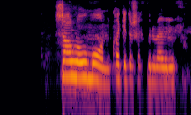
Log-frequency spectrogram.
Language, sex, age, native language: Icelandic, male, 14, Icelandic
